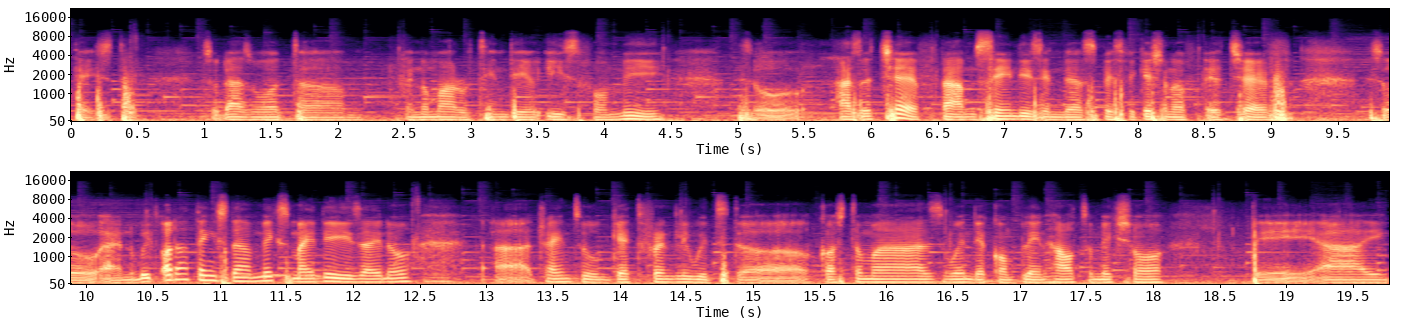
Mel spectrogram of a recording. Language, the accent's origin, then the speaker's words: English; Ebonyi, Nigeria; moved away as an adult; now in Lagos, Nigeria; from Ebonyi State, a graduate of Ebonyi State University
